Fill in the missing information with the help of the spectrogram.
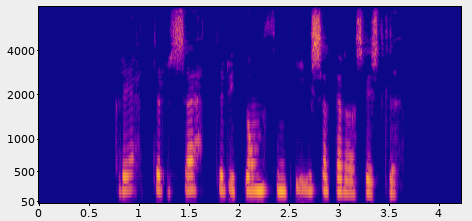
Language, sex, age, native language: Icelandic, female, 30-39, Icelandic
